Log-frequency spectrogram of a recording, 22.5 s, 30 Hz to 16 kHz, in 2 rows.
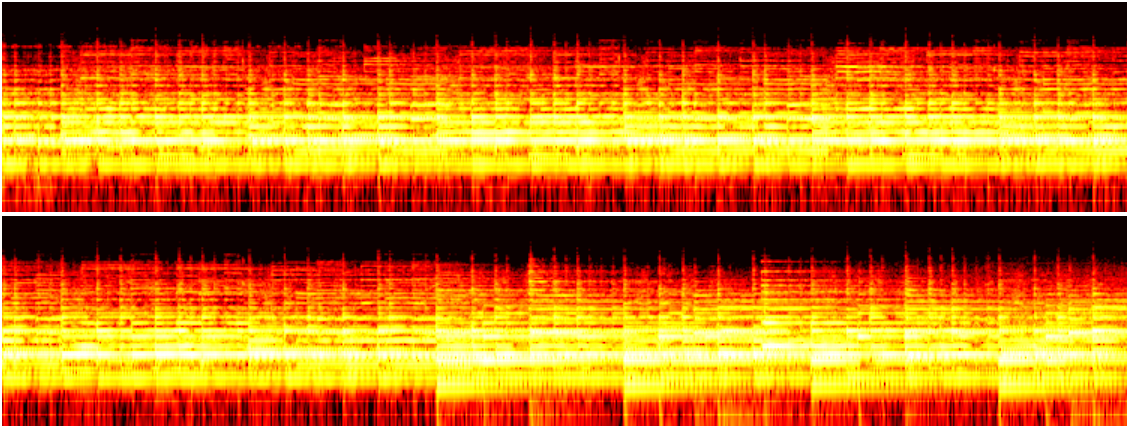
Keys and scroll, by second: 0.1 ctrl+j, 7.7 ctrl+g, 20.6-21.6 typing.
